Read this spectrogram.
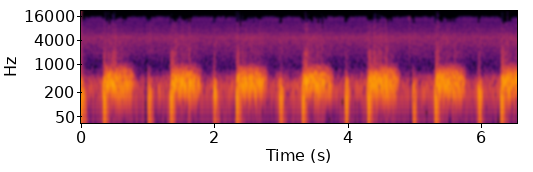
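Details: Aortic regurgitation (insufficiency) auscultation: regular heartbeat at about 60 per minute with a loud blowing diastolic murmur after each beat.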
